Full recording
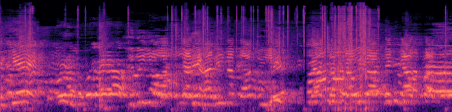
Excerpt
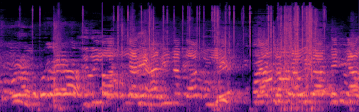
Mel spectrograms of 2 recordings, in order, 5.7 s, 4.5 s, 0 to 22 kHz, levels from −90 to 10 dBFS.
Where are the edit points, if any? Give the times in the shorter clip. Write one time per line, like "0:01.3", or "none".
0:01.2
